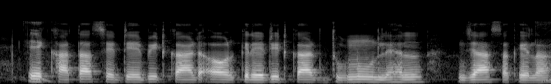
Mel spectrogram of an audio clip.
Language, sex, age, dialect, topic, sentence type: Bhojpuri, male, <18, Northern, banking, question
